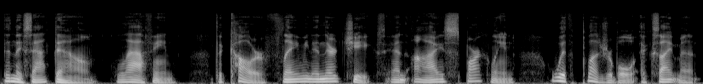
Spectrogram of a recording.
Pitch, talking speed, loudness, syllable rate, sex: 105 Hz, 145 wpm, -21 LUFS, 4.5 syllables/s, male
